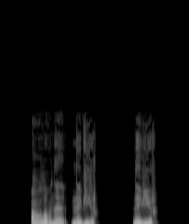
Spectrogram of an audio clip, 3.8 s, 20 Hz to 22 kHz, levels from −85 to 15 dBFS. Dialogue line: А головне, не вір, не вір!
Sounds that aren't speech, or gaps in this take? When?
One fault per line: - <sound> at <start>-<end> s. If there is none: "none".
none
